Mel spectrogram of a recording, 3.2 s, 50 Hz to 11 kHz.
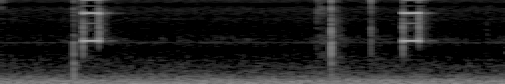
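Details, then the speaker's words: CADD Legacy Plus ambulatory infusion pump: two short electronic beeps with faint button clicks as the start button is held for 3 seconds to start the infusion. "All right, so now we can stop it by holding it down for 3 seconds, and you'll hear the beeps again."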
